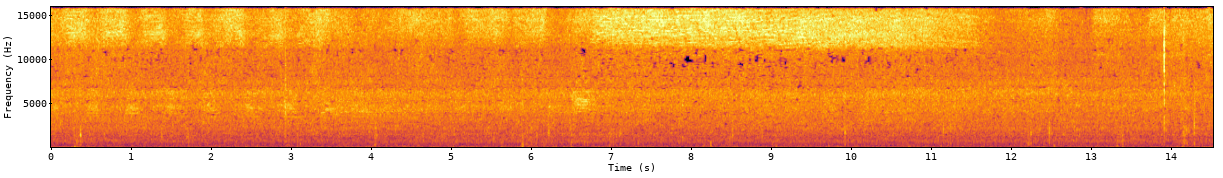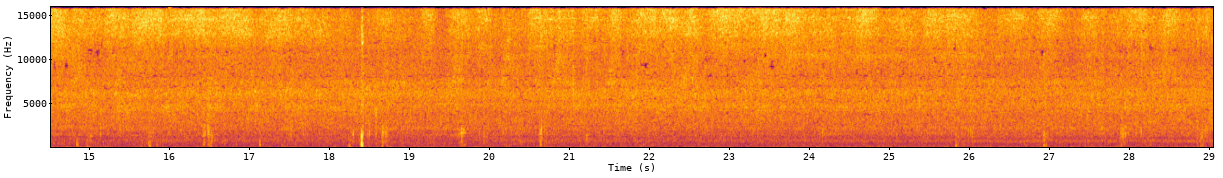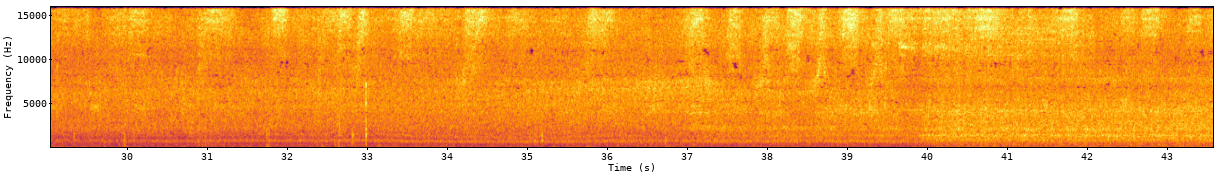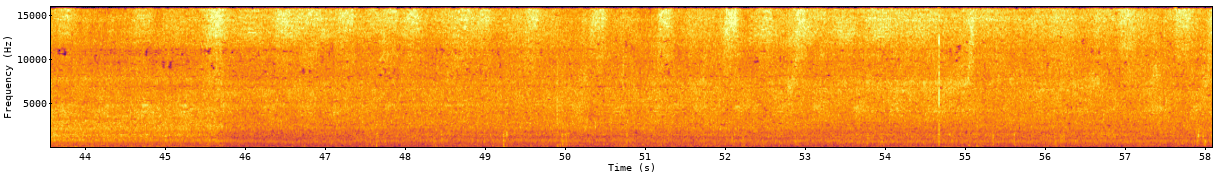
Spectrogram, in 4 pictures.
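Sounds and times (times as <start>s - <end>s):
footsteps on trail: 0.0s - 58.0s
stream rushing: 0.0s - 58.0s.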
